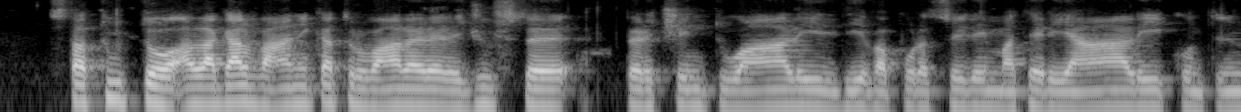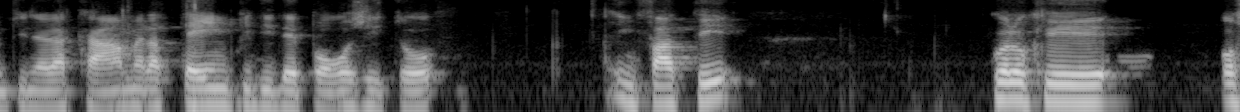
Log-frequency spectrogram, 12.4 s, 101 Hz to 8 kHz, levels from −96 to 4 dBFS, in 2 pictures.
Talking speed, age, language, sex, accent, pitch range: 105 wpm, 20-39, Italian, male, native, 120-145 Hz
